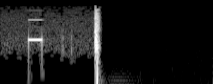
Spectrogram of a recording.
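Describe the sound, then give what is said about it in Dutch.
A short electronic phone beep, a steady tone lasting a fraction of a second, followed by a sharp click or thump, then silence. No one speaks. “Oh, ik heb een telefoon, sorry, hè.”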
